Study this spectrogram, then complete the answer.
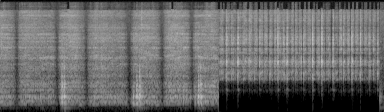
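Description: A sanding beam rasps along the frets of a Sigma acoustic guitar neck in three firm back-and-forth strokes, followed by lighter, quieter scraping, heard close up with no talk.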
